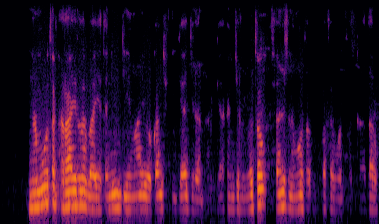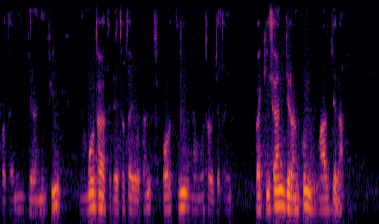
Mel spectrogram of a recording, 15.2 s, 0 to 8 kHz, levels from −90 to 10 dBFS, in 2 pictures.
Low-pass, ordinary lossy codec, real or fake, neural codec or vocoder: 7.2 kHz; Opus, 16 kbps; real; none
